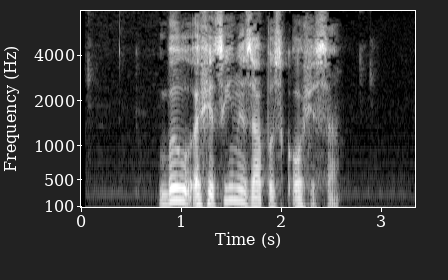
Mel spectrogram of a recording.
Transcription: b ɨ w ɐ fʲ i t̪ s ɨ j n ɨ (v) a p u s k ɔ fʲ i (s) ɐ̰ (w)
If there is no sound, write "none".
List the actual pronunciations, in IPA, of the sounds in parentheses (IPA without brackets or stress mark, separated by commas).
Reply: z, s, none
